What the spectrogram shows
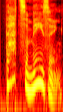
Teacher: your tone rises with excitement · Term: rising tone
